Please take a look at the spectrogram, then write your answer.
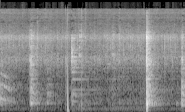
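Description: Tomatoes going into a hot frying pan bring a faint, close sizzle punctuated by a few sharp spatula taps and scrapes, quiet between the clicks, no talking.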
